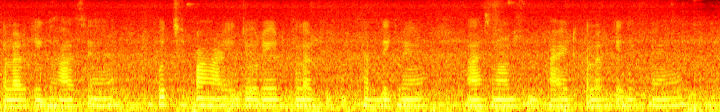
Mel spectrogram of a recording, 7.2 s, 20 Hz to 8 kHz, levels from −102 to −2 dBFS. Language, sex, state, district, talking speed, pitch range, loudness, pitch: Hindi, male, Bihar, Gaya, 185 wpm, 130-140 Hz, -19 LUFS, 130 Hz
